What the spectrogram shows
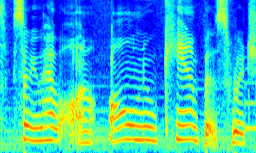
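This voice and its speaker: A woman speaks in an American accent while music plays in the background. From Massachusetts, Wellesley. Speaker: university admissions director. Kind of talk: interview monologue.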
